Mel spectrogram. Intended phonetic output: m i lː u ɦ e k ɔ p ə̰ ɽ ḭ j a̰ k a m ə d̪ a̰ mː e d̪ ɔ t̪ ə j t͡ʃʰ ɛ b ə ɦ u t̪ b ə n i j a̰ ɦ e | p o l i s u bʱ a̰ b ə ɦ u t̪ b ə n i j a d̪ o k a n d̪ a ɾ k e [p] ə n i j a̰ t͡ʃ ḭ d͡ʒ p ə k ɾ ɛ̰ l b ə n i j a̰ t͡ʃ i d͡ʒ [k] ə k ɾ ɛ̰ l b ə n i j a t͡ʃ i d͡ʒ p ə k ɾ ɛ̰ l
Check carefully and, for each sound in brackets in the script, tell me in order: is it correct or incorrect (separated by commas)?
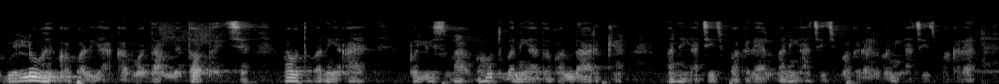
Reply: incorrect, incorrect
